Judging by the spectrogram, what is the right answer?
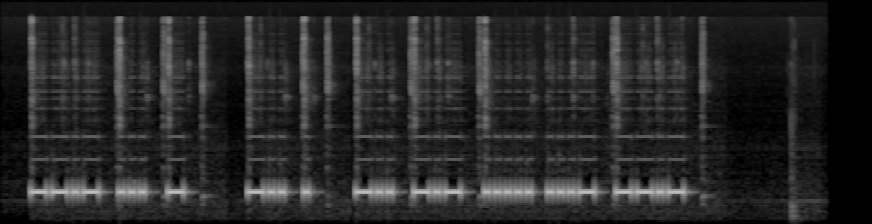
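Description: Morse code: a single mid-pitched beep keyed on and off in quick dits and dahs, in groups for about seven seconds. A short low thump follows near the end.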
